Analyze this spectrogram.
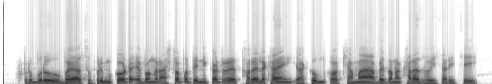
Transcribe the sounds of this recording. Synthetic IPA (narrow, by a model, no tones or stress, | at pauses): pɾubuɾuːbʱɔjɔsupɾimkoɾʈebɔŋɾasʈɾɔpɔt̪inikɔʈɔɾet̪ʰɔɾelekʰaj̃jakumkɔkʰjamaːbed̪ɔnɔkʰaɾad͡ʒɦojsaɾit͡ʃʰi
